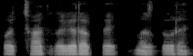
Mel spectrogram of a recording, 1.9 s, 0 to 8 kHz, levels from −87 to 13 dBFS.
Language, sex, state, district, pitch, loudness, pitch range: Rajasthani, male, Rajasthan, Churu, 100 Hz, -34 LUFS, 95-100 Hz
